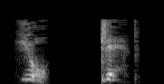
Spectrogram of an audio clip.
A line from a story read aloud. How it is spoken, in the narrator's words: he managed to gasp, the words coming out as barely a wheeze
